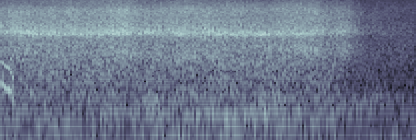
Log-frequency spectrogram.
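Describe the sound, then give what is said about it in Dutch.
A train wash runs with large spinning brushes about three metres tall and a metre in diameter, turning very fast to scrub the train's surface: a loud, steady rush of spraying water and scrubbing with a thin high whine, easing off slightly at the very end. “En die draaien dus heel hard rond en die zorgen ervoor dat het oppervlak lekker geborsteld, lekker geboend wordt.”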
